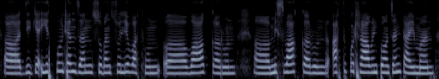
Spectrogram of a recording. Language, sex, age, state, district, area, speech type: Kashmiri, female, 18-30, Jammu and Kashmir, Anantnag, rural, spontaneous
